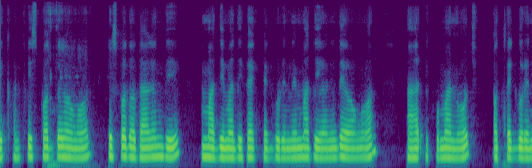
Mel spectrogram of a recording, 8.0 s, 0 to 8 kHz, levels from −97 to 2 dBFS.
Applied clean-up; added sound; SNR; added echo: neural mask model DeepFilterNet 3.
